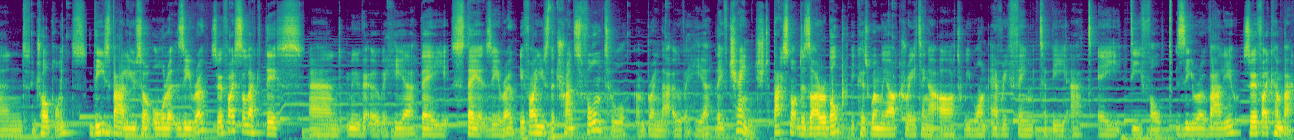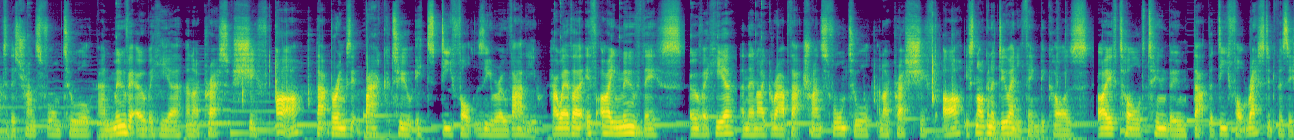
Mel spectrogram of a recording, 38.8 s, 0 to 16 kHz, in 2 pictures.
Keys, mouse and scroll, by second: 0.4 click, 3.0 scroll down 1, 3.1 click, 7.7 z, 8.2 click, 12.4 ctrl+z, 12.7 click, 14.1-14.9 scroll down 1, 18.1-18.6 scroll up 1, 18.6 click, 19.6 click, 23.5 shift+r, 27.7 click, 33.3 shift+r.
